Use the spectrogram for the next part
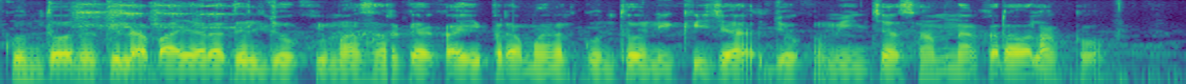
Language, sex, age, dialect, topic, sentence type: Marathi, male, 18-24, Varhadi, banking, statement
